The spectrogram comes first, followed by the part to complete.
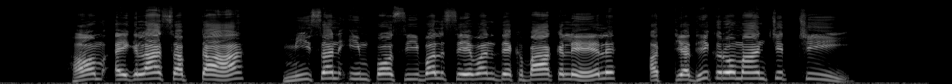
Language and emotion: Maithili, happy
